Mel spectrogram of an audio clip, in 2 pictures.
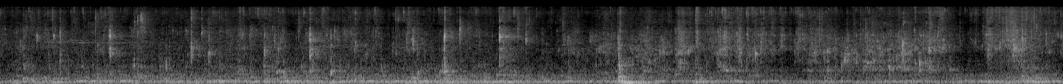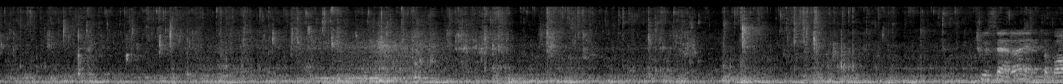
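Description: Tap water runs steadily into a sink as a stained plastic mug is rinsed clean, a continuous close splashing rush with occasional knocks of the mug.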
